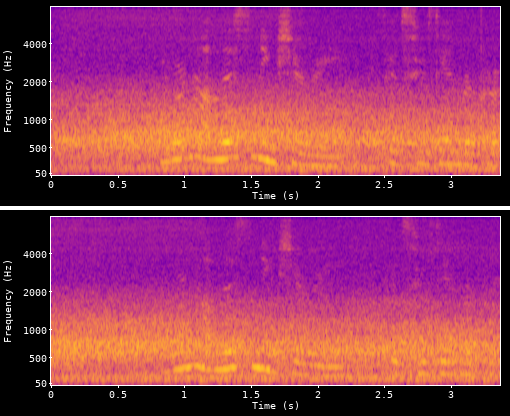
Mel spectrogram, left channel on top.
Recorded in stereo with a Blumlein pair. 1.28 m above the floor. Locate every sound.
0.8 s a woman speaking: 30° left, 0.8 m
